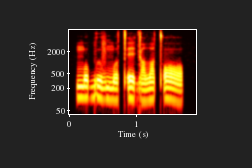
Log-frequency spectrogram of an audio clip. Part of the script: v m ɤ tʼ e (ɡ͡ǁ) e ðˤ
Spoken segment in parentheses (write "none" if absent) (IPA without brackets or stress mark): ɡ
